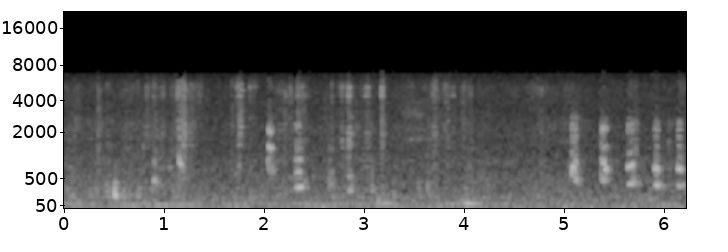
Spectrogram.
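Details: Harlequin poodle puppies, three weeks old, born October 28 2009, give scattered thin squeaks and whines, then a quick run of five or six short, even peeps near the end, over faint rustling.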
